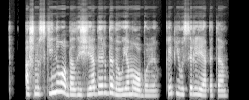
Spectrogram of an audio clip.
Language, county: Lithuanian, Kaunas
